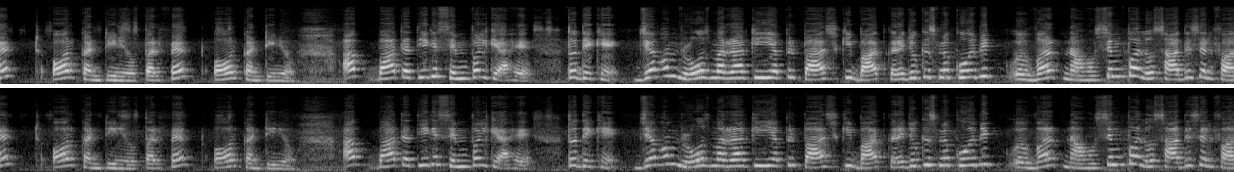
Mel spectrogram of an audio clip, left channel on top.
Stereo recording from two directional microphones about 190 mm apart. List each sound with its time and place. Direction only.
0.0 s a woman's voice: 35° left (ahead or behind)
